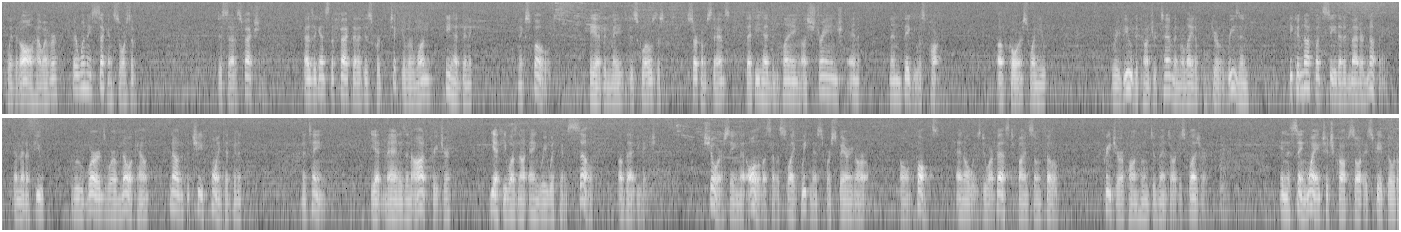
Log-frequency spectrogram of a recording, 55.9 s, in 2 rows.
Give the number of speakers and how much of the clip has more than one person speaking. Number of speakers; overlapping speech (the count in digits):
1, no overlap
